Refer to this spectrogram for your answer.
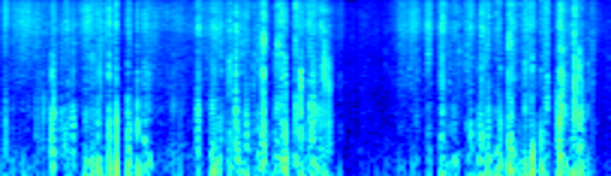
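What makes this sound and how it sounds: Long nails scratch along the ribbing of a soft, hollow, dark grey ribbed knit fabric bag folded in the hands. The result is a continuous run of deep, muffled, rumbling scratches with quick, dense strokes. The sound sits almost entirely in the low end, with no bright edge.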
